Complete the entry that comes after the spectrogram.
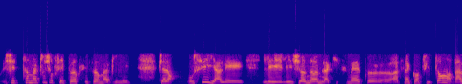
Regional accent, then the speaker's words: Brittany, France; j'ai un franc-parler, hein, je suis une bretonne en plus

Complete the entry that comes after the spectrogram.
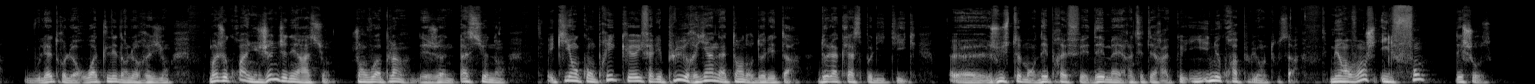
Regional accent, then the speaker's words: Chambois, Normandy, France; dans mon village natal, à Chambois, dans l'Orne

